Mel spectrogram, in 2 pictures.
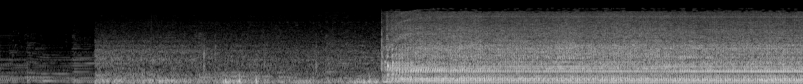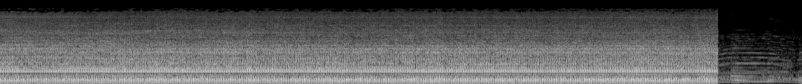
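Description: A Craftsman CMEC6150 6-gallon pancake air compressor's oil-free pump starts up about four seconds in and runs loudly and steadily, with a fixed hum and whine, as it fills the tank from 0 toward 150 PSI. It stops abruptly about a second before the end.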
